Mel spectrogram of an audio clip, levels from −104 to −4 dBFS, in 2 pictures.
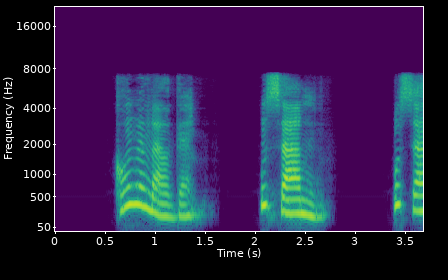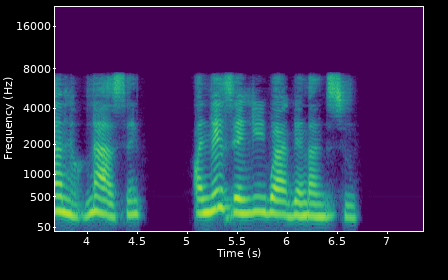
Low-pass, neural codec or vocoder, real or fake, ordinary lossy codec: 7.2 kHz; codec, 16 kHz, 0.5 kbps, FreqCodec, larger model; fake; none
